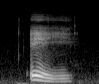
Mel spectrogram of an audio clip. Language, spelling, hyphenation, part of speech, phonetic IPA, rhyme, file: Hungarian, éji, éji, adjective, [ˈeːji], -ji, Hu-éji.ogg
- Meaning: night, of the night; nightly, nocturnal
